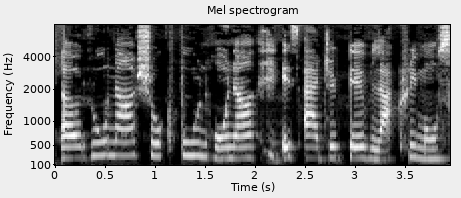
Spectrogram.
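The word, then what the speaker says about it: lachrymose: लैक्रिमोस इस पर्टिकुलर शब्द को हम लैक्रिमोस की तरह प्रोनाउंस करते हैं.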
